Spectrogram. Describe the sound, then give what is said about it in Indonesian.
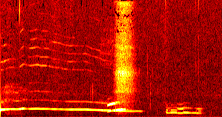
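Wolves howling: a long, steady howl that lifts in pitch near its end, then a second, shorter wavering howl after a brief pause. Loud, with no talking. “Senyum permaisuri singa dan para pasukan serigala.”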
